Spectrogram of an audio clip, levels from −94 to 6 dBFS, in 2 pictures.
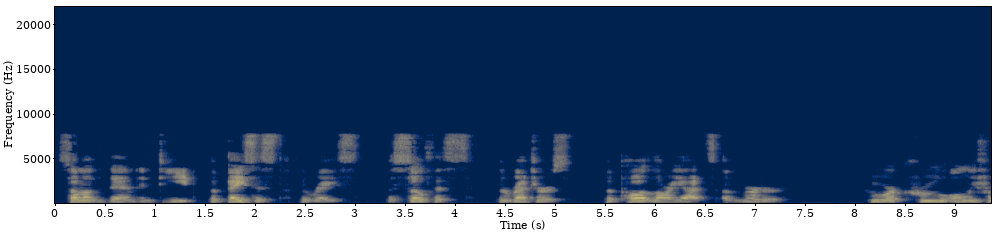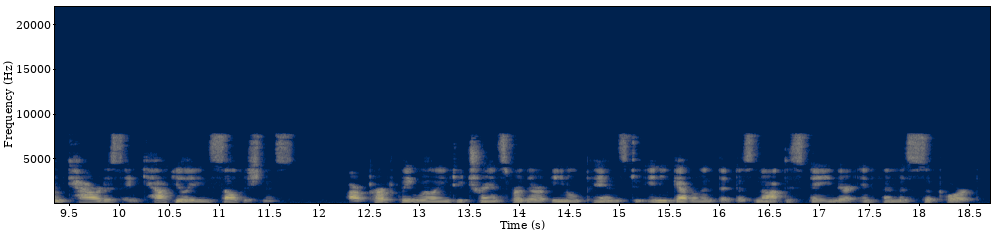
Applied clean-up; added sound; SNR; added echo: none; none; none; none.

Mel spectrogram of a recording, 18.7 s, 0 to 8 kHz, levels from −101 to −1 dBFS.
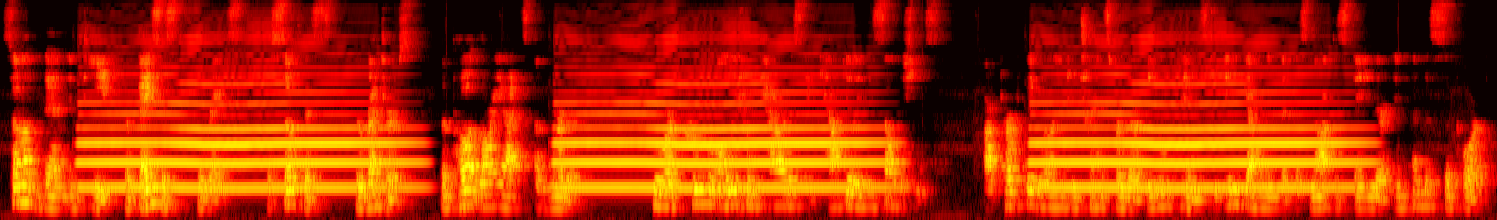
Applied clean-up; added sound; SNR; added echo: none; Wind instrument, woodwind instrument; -4 dB; reverberation time 0.8 s.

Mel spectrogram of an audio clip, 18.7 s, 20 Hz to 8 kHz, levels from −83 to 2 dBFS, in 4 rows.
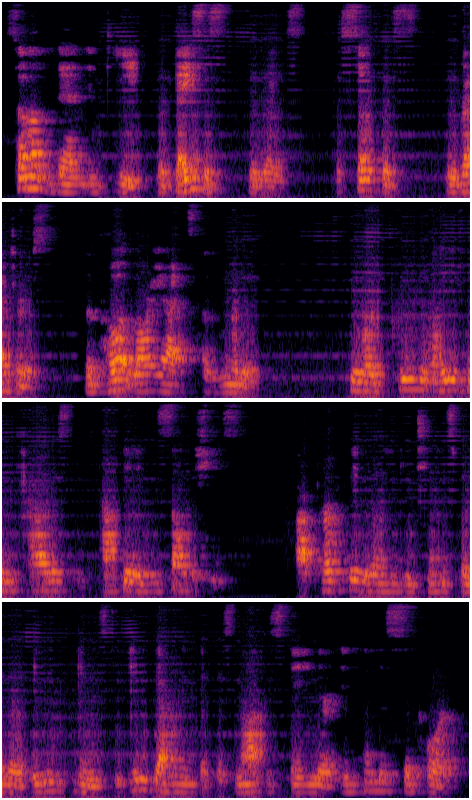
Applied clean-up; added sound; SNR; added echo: neural separator model SepFormer DNS4.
